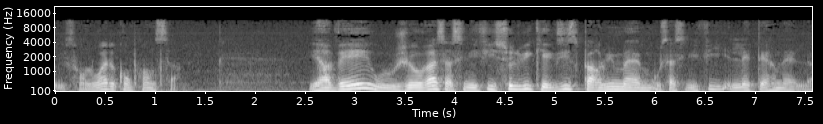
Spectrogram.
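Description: A man's voice: fairly low pitch, gravelly, mellow, a little hiss or hum. A man preaching a sermon in a teaching manner, with emphatic bursts and frequent fillers.

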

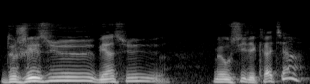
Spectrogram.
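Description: A male preacher giving a fervent, rhetorical sermon that swings between low tones and shouted peaks. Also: lively intonation, measured pace, lo-fi sound.

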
